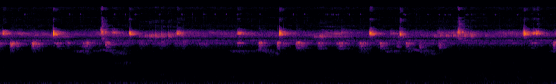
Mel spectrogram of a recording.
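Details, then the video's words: Cicada voice in an evening forest: relentless high buzzing tone layered with rhythmic grating pulses, loud accents recurring about once a second, background otherwise quiet. "Woundering voice of Cicada"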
